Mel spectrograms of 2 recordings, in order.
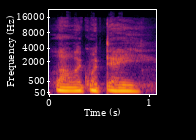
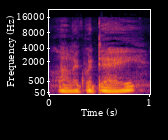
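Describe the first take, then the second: Both takes have the same delivery.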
